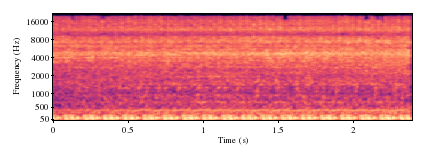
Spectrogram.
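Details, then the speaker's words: 1993 Dodge Caravan, Chrysler 3.0 V6 with a blown head gasket, possibly low on coolant, and a bad motor mount: uneven, stumbling low idle beat; engine misfire at idle. "It's idling okay right now. Obviously missing, but it's idling."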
